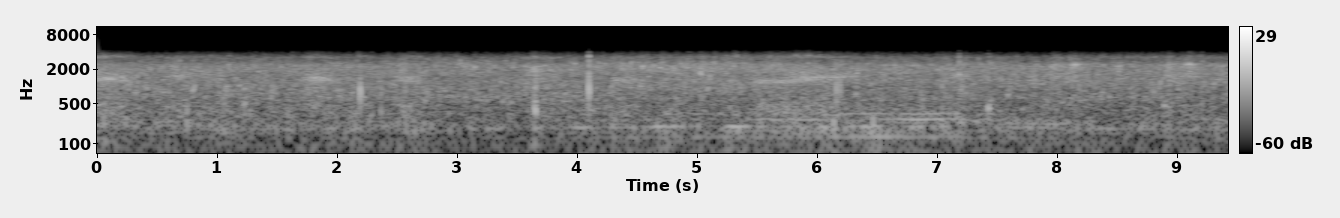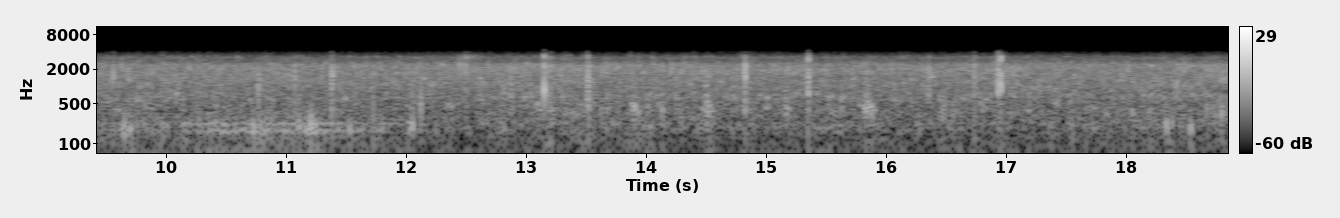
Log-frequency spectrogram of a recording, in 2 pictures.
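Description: Steady rush of flowing river water, with occasional short clicks and knocks.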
